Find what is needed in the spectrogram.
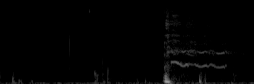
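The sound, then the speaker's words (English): Quiet wet mouth noises lead into one louder gulp, followed by a brief breathy rush as someone swallows while eating or drinking. No one speaks. “You hear the gulps just now?”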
